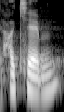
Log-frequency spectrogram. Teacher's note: Hakem mesela E de kapalı.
